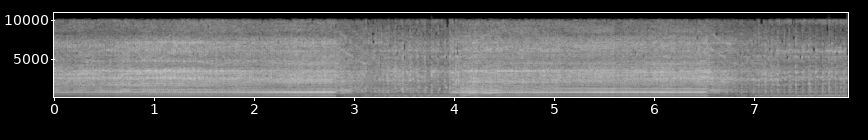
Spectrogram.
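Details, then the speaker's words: Echo S22 two-stroke trimmer that would start but not rev, after cleaning the exhaust/muffler: a steady high buzz dips briefly, then picks straight back up and revs cleanly, now running well. "и всё наша коса работает в отличном режиме"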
